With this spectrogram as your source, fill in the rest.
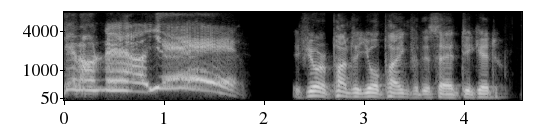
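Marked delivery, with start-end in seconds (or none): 2.3-4.3 mock-serious tone, much lower pitch. Parodying the end of a betting ad, in a mock really serious voice. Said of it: "Like in a really serious voice".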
